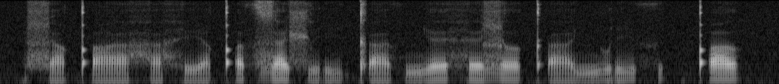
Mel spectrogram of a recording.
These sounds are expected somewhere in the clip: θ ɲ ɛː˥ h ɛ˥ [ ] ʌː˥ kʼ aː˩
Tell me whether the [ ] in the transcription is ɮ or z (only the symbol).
ɮ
